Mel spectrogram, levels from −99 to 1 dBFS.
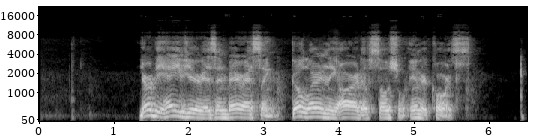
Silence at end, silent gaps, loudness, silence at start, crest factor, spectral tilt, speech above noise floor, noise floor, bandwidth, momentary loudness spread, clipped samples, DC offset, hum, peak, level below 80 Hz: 0.05 s; none; -19 LUFS; 1.35 s; 12 dB; -5 dB/octave; 60 dB; -78 dBFS; 9.4 kHz; 8 LU; under 0.1%; under 0.1%; none; -6 dBFS; -56 dBFS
